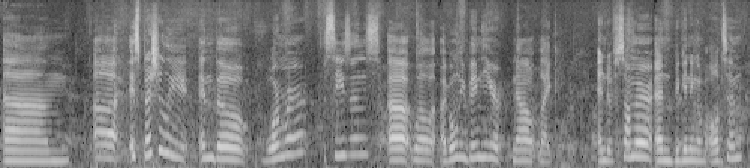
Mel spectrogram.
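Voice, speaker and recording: A young woman student answering interview questions, thoughtful and measured, pausing often. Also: a little high, darkish tone. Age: young adult. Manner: thoughtful, with frequent pauses and fillers.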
